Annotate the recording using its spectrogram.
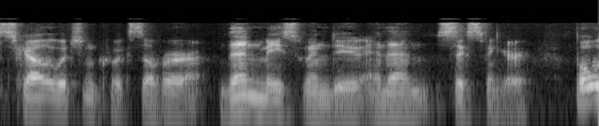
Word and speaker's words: Mace Windu: Mace Windu. – Why do you keep on putting an L in there? It's Mace Windu.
